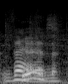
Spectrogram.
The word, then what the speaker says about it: WAN: then it's all good now I can pronounce it right van yes Van van yes yeah because because also like in Swedish uh van is a friend yes and uh the friendly van and I I definitely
